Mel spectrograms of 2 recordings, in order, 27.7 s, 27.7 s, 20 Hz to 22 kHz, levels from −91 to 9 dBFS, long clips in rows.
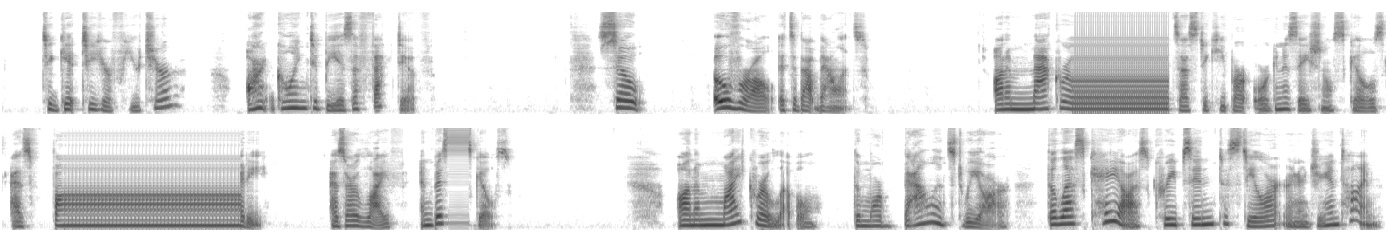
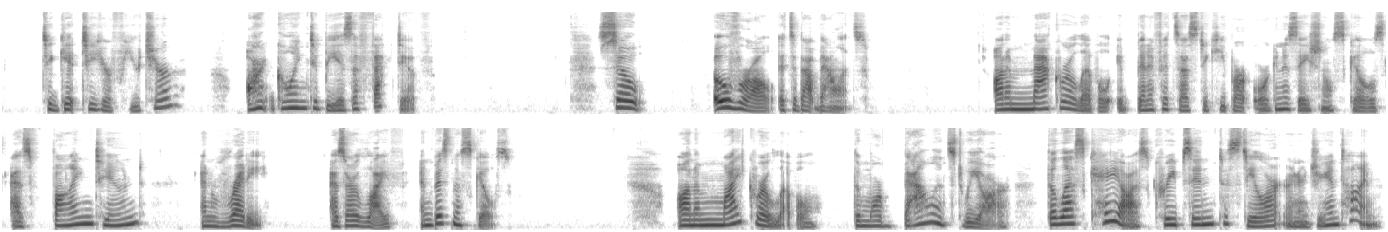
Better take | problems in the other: second | audio freezing; at 11 s for 1 s, at 14 s for 2 s and at 18 s

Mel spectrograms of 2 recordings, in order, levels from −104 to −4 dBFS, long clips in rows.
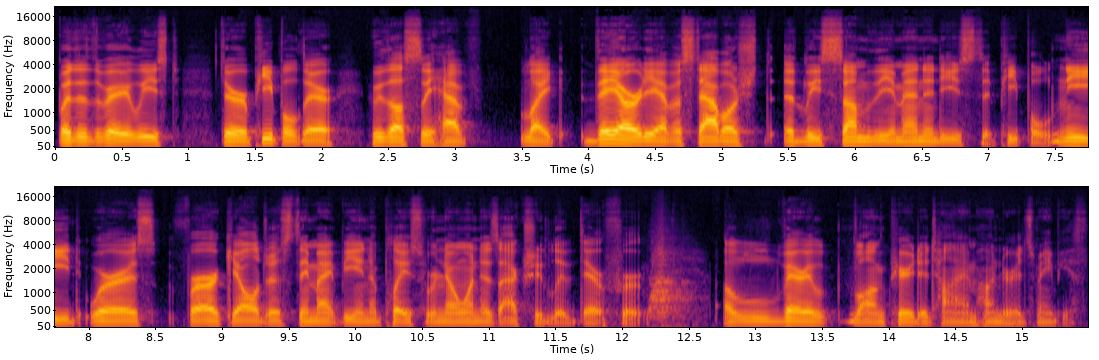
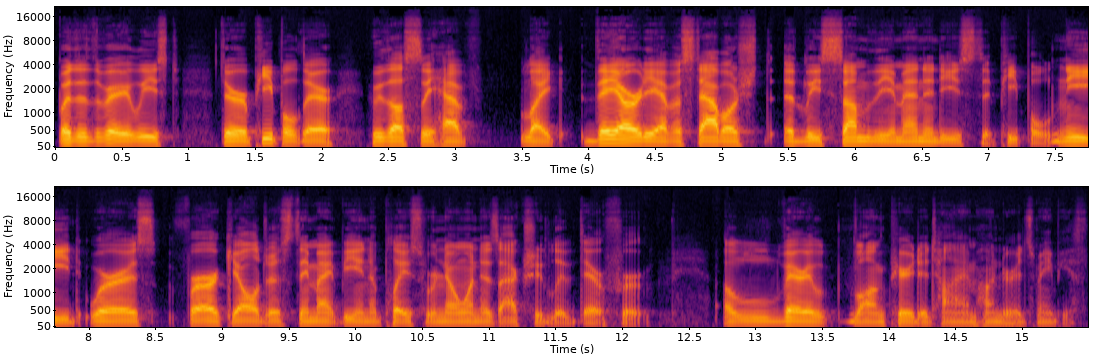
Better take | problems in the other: second | dog barking; faint; at 12 s; peak 15 dB below the speech

